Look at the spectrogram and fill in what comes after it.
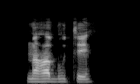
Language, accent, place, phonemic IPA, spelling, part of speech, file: French, France, Lyon, /ma.ʁa.bu.te/, marabouter, verb, LL-Q150 (fra)-marabouter.wav
- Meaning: to cast a spell on; to enchant (magically)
